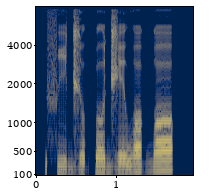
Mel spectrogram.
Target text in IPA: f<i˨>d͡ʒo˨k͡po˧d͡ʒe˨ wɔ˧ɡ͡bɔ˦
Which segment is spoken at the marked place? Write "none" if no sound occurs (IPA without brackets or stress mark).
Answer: i˨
